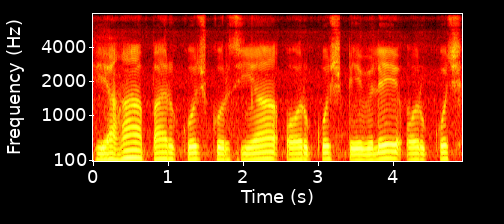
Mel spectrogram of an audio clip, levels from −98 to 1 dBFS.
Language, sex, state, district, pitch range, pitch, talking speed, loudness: Hindi, female, Madhya Pradesh, Katni, 115-130 Hz, 120 Hz, 110 wpm, -16 LUFS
